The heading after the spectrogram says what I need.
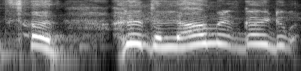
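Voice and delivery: high, hammed-up tearful wail; mock sobbing complaint to the teacher; voice of the ummah. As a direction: blubber like a helpless student. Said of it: "That's the voice of the ummah in my head".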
